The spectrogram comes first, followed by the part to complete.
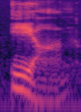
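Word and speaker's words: Aeon's End: And that is pronounced Eon.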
